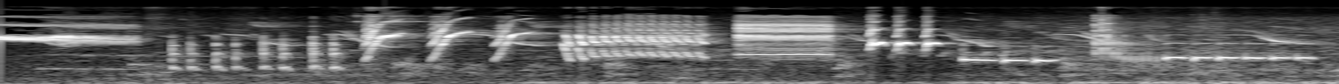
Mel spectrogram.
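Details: Asian pied starling lure song with a loud rasping buzz, ticking runs, rising squeals and flat whistles, over a low background hum.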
